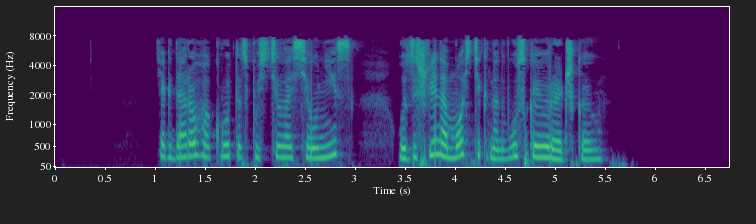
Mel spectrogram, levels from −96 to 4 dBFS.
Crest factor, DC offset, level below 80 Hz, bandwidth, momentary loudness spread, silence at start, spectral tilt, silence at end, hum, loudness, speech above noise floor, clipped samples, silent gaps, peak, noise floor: 16 dB; under 0.1%; -60 dBFS; 8.4 kHz; 10 LU; 1.05 s; -3 dB/octave; 1.25 s; none; -30 LUFS; over 60 dB; under 0.1%; none; -16 dBFS; under -90 dBFS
